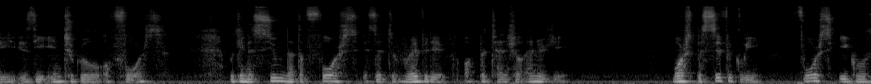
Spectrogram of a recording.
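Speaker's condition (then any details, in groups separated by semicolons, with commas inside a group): No condition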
